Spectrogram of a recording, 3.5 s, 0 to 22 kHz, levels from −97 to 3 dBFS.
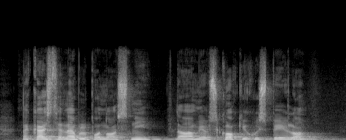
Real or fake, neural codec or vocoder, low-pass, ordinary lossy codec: fake; vocoder, 44.1 kHz, 128 mel bands every 256 samples, BigVGAN v2; 14.4 kHz; none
